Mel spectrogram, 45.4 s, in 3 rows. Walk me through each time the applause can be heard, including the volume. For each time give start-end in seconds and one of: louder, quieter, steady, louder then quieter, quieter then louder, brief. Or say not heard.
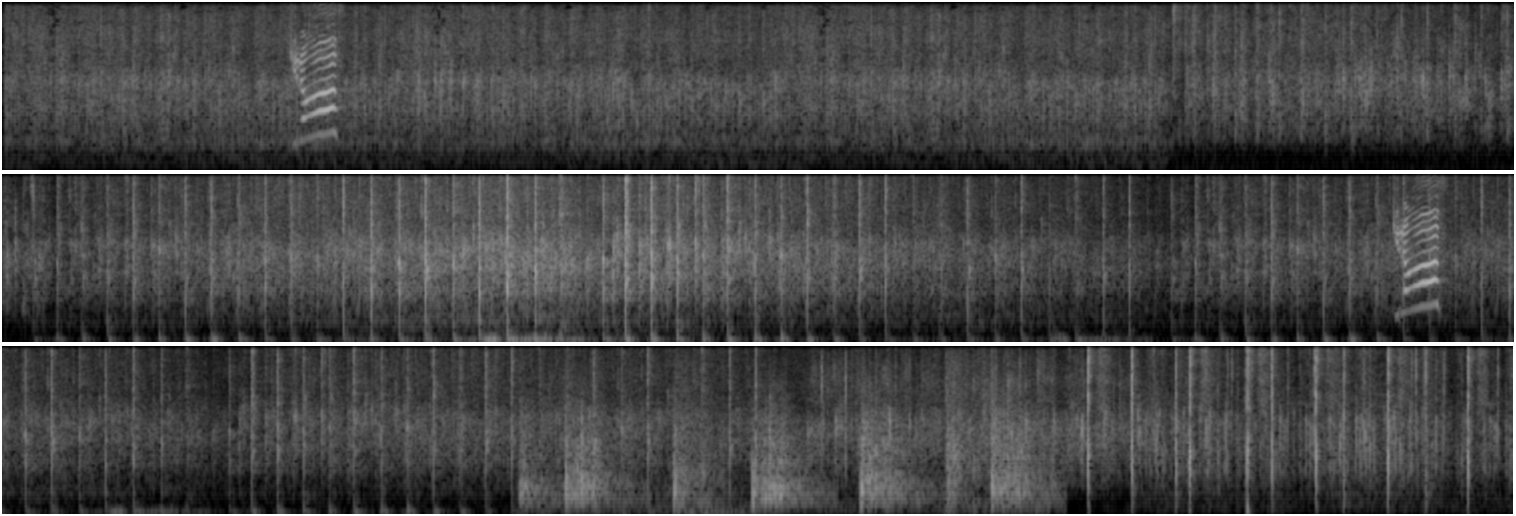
0.0-45.3 louder then quieter.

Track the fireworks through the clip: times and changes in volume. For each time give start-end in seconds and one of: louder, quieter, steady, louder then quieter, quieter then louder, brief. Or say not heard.
35.4-45.0 louder.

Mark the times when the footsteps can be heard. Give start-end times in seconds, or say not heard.
not heard.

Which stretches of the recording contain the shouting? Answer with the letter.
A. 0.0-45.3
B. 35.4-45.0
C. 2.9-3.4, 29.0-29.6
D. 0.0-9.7
C.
